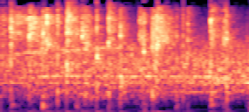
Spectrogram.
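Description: A round of applause for Moses: dense, steady clapping from a group, many overlapping hand claps forming a bright, even wash of sound with no voices.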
